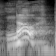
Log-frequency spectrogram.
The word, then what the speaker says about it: NOAA: And but if you pronounce the acronym, it's NOAA.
